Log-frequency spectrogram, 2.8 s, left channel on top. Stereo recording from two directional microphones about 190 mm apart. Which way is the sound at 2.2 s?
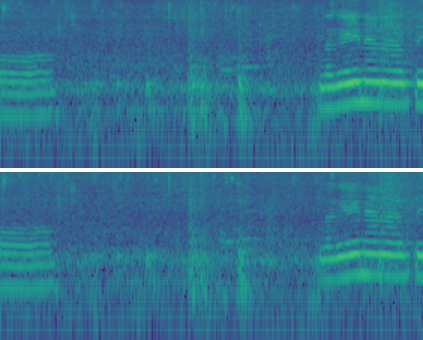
15° left (ahead or behind).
